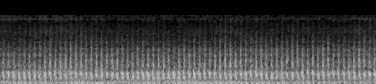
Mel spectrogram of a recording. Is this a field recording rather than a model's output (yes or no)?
yes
